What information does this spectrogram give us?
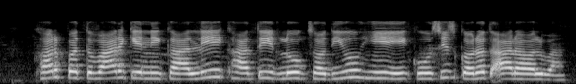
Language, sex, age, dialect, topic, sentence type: Bhojpuri, female, <18, Southern / Standard, agriculture, statement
